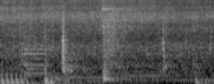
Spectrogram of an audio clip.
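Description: Meat (nyama) frying in oil in a home kitchen, a steady crackling sizzle with a few louder spits and pops over roughly a second, close and fairly loud with no talking.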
